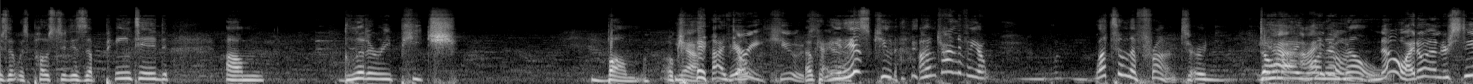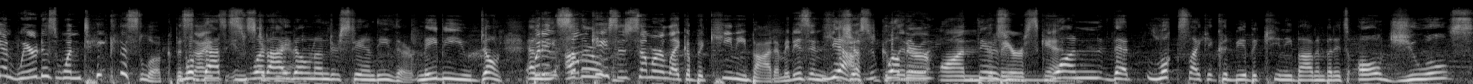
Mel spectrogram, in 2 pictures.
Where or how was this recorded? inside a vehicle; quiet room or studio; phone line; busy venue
busy venue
